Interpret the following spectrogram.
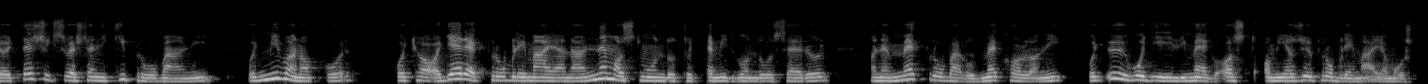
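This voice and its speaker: Gravelly, dark-toned explainer on a dull recording. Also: medium pitch. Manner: thoughtful, explains with examples and restarts. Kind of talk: explanatory interview talk.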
